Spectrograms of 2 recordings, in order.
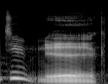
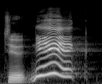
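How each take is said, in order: First: Low spooky call; ghost voice. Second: High, loud ghostly wail. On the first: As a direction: moan the name low and eerie. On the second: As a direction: cry the name like a ghost. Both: Acted. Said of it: "I gave".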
